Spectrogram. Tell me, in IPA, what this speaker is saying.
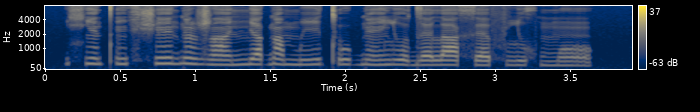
çẽtʼĩxʃẽ ɠɛ̃ʐãɲaɠãm itʼu ɠẽʎodɛla xɛfʎox mõ

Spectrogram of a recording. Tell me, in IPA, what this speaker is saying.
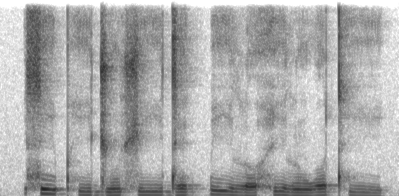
si˦pʰi˨d͡ʒũ˨ ʃiː˨de˨˦k͡piː˦˨ lo˨hi˦˨ lũ˨wo˦tʰiː˦˨

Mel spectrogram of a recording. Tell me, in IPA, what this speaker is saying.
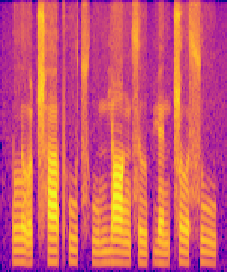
lɤ̰˨˩ ʈ͡ʂʰä˦pʰu˥˨t͡sʰu˨˦ mjɑ˥˨ŋ sɹ̩˨˦pɥɛ˨˦n ʈ͡ʂɤ˥˨su˥˨

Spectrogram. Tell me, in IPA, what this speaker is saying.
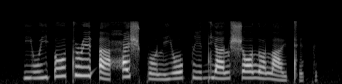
ju˨˦jʔo˦˥tɹɪ˦˥ʔa˩ ħɛ˦˥ʃpo˩ljo˨˦ pi˨˦dja˨˦l ʃɔ˦˥lʊ˨˦lˠa˩jtʼɪ˩k

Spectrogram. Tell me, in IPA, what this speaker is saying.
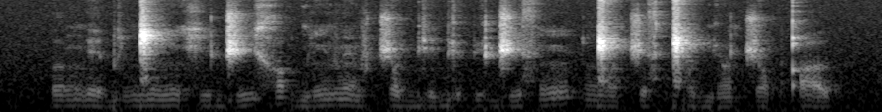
ɤŋebi ŋ͡ǁĩ xid͡ʒixɔ ɡ͡bĩvẽv t͡ʃɔbʲebʲɤ pʲɤd͡ʒisĩ | ŋ͡ǁɔ̃t͡ʃesɡ͡ǁɔ bʲɔ̃ t͡ʃɔbqʼɤ

